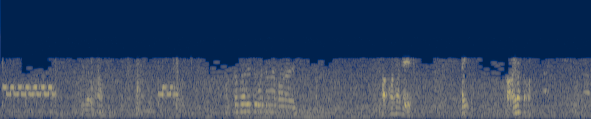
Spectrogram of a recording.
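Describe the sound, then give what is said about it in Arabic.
Telephone keypad tones dialing the police headquarters in Tokyo: a few short electronic beeps mixed with people talking throughout. “اتصل على احد في المركز الرئيسي للشرطة وقفل.”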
